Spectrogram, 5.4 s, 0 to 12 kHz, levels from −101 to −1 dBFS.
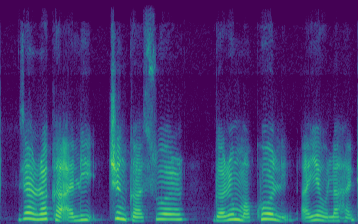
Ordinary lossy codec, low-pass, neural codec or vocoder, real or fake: Opus, 24 kbps; 10.8 kHz; none; real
